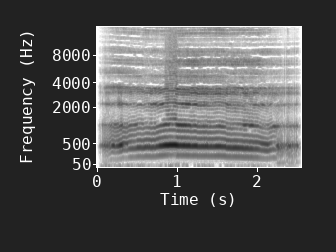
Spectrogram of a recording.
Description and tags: A low pitched guttural voice sound to be used in horror games, and of course zombie shooters. Useful for a making the army of the undead really scary.
sfx, Monster, Evil, videogames, indiegamedev, gamedeveloping, Ghoul, Voices, Speak, gaming, indiedev, games, Growl, Vocal, Zombie, Talk, horror, gamedev, Lich, Voice, videogame, game, arcade, Undead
